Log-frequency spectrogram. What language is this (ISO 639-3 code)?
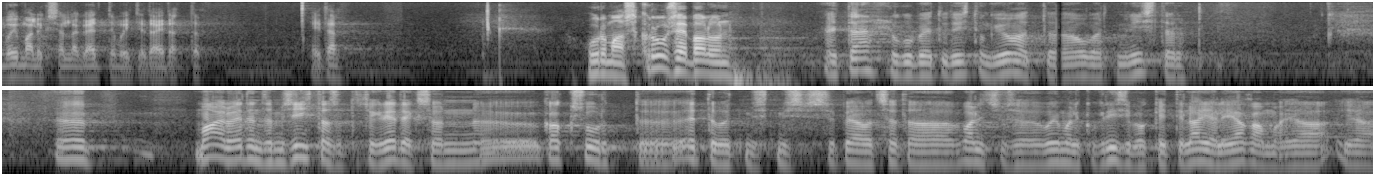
est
